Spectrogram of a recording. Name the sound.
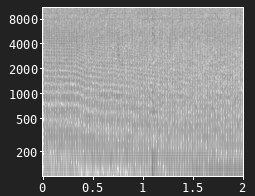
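wobbler sweep signal heard on old National HRO radio receiver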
